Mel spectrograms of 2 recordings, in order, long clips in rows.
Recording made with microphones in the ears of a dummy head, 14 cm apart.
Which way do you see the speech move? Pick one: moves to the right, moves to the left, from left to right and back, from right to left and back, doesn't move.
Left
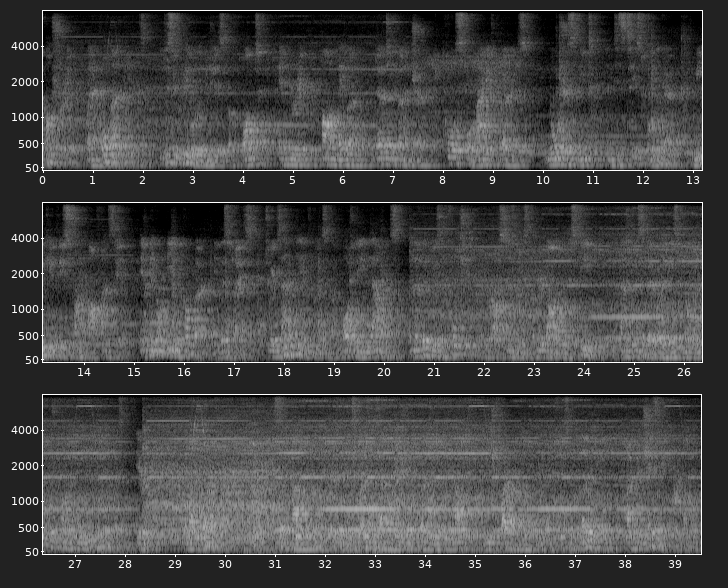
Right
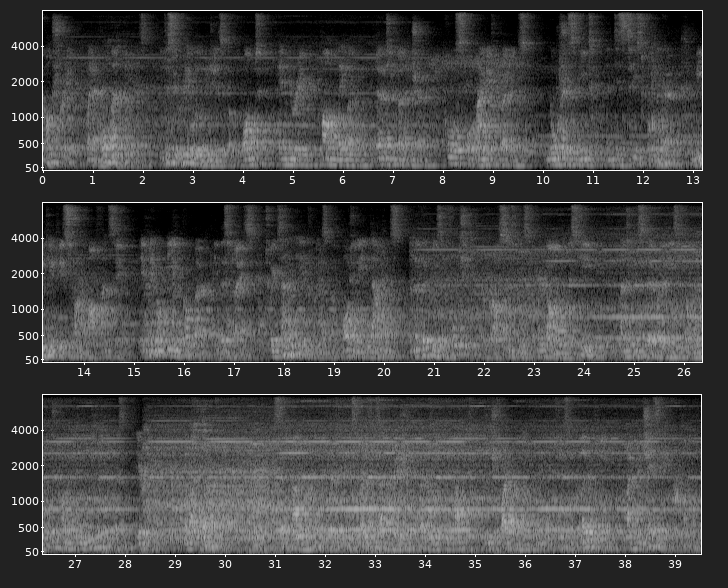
doesn't move.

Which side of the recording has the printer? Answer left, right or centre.
left.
